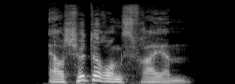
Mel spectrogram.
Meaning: strong dative masculine/neuter singular of erschütterungsfrei
- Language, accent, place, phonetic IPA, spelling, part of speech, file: German, Germany, Berlin, [ɛɐ̯ˈʃʏtəʁʊŋsˌfʁaɪ̯əm], erschütterungsfreiem, adjective, De-erschütterungsfreiem.ogg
